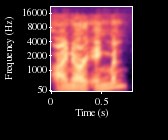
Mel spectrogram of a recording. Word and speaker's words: Einar Ingman: And you've got a particular anniversary this week for Einar Ingman.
